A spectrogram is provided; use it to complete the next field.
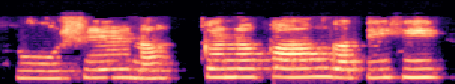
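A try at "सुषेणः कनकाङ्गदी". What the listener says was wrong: Only small correction in the first line. Kanakangadi. That's all. There is no visarga there.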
